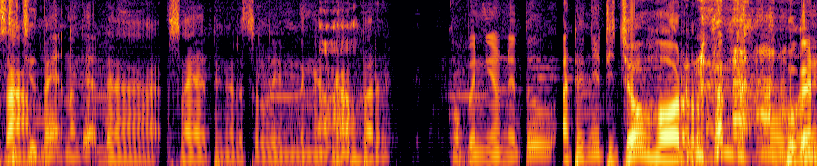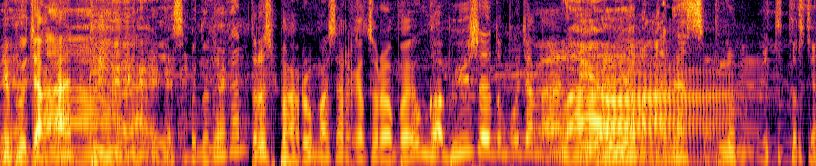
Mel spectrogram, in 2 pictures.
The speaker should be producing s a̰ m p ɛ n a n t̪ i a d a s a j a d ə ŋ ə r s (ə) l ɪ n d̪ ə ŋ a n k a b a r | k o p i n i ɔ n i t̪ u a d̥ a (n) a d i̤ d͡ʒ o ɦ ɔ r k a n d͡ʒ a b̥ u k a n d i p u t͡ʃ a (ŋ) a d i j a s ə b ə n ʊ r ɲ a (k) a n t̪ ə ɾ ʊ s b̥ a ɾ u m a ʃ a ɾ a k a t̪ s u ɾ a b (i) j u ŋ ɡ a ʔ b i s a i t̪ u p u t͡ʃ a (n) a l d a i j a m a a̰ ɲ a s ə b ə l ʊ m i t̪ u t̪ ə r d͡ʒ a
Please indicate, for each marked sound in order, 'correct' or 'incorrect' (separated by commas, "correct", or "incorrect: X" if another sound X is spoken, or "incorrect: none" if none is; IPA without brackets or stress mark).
correct, incorrect: ɲ, correct, correct, incorrect: a, incorrect: ŋ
